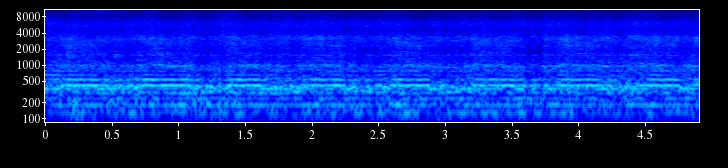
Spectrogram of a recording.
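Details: Crosley washing machine after heavy, warm, max full load wash, draining as it starts to spin: steady even hum with pump draining and drum spinning up, no knocks or grinding; working normally.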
